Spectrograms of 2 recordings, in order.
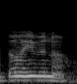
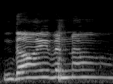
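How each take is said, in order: First: Said in the usual way. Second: Higher, louder exclamation; exasperated outburst. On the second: Real, not acted. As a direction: throw it out in exasperation. Repeated, loud and high.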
